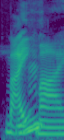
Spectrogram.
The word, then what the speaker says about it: Maille: So there's this great mustard place called, I'm going to mispronounce it, Maille? – Uh-huh. – Maille. Okay, so we have a bunch of those.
